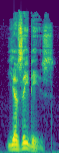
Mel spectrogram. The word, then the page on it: Yazidis: American English; from Iraq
